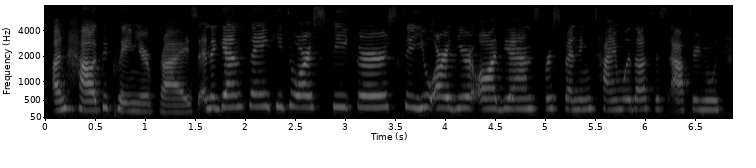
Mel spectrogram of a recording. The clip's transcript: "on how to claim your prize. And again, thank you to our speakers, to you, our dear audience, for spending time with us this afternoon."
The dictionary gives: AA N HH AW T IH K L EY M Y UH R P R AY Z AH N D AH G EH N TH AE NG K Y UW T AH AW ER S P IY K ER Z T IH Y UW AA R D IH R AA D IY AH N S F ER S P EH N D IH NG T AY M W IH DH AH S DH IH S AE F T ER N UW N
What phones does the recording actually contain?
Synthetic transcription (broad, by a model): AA N HH AW T IH K L EY M Y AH R P R AY Z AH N AH G EH N TH AE NG K Y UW T AH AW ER S P IY K ER Z T IH Y UW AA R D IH R AA D IY AH N S F ER S P EH N D IH NG T AY M W IH DH AH S DH IH S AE F T ER N UW N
